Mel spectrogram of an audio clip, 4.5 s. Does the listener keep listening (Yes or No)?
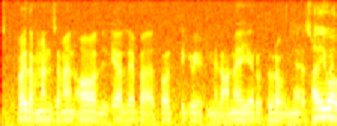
No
